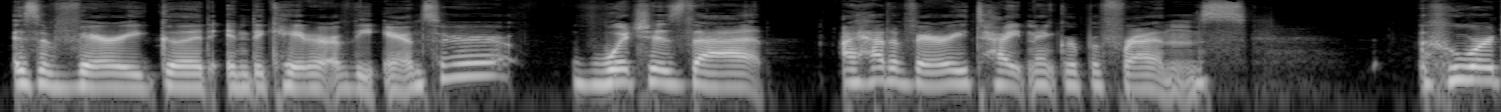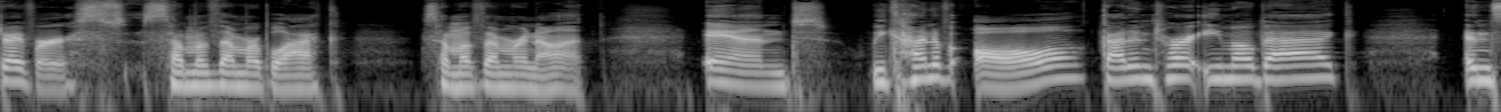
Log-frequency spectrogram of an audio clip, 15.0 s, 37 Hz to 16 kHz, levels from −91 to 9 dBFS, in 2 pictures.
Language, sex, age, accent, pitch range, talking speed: English, female, 20-39, American, 145-190 Hz, 175 wpm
